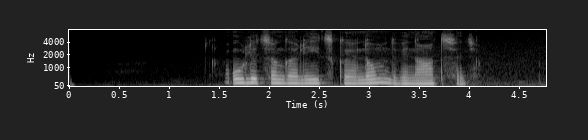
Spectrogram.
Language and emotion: Russian, neutral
